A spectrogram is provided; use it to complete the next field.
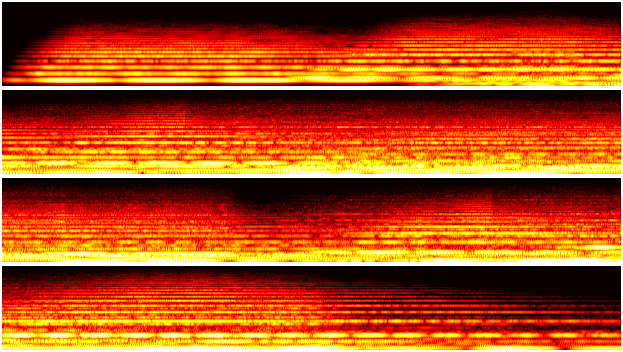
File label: bg music loop; lowglow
